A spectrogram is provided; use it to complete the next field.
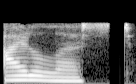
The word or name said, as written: idlest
